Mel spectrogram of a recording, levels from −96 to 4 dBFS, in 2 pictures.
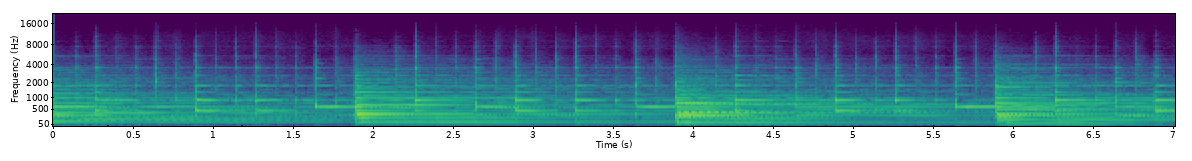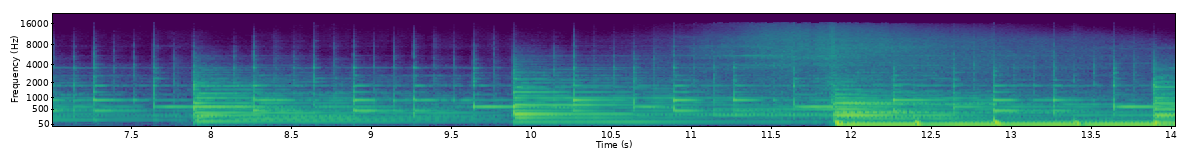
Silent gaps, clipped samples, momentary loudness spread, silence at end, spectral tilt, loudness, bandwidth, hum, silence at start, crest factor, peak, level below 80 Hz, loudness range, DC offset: none; under 0.1%; 11 LU; 0 s; -6.5 dB/octave; -24 LUFS; 14.5 kHz; none; 0 s; 20 dB; -4 dBFS; -28 dBFS; 4 LU; under 0.1%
